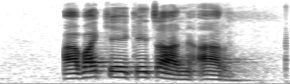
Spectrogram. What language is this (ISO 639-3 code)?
nso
